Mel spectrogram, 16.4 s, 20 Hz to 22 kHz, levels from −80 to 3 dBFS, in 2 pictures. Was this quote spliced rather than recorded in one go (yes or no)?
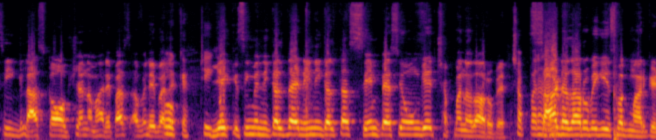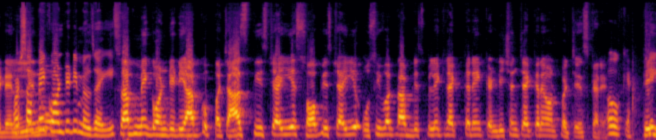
no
